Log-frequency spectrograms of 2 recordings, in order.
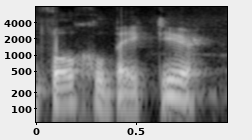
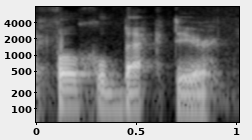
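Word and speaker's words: vogelbekdier: A platypus in Dutch is in focal baked deer. I mispronounced that. Sorry. Focal beck deer. Beck and bake are different.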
